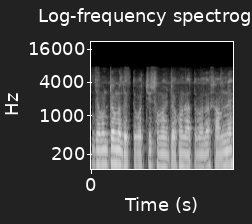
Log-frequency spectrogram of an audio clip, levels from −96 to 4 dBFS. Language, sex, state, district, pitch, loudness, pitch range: Bengali, male, West Bengal, Paschim Medinipur, 105 Hz, -19 LUFS, 100-120 Hz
